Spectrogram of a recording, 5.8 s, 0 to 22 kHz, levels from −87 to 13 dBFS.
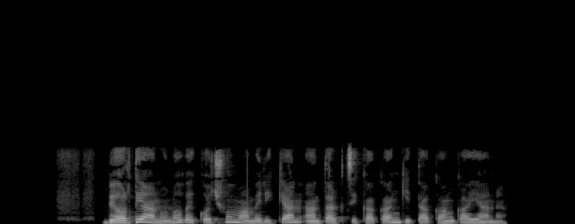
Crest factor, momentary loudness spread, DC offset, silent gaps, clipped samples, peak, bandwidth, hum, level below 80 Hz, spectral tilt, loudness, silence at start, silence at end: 20 dB; 8 LU; under 0.1%; none; under 0.1%; -12 dBFS; 8.2 kHz; none; -74 dBFS; -4.5 dB/octave; -31 LUFS; 1.05 s; 0.7 s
